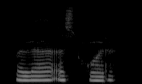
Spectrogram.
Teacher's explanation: Panjang majais munfasil yaitu antara 2-5 harokat.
